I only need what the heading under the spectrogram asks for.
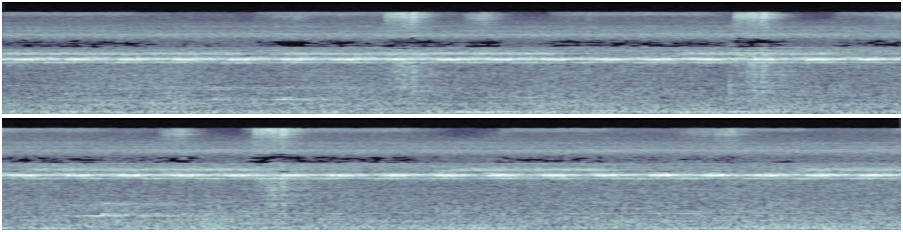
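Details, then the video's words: Calm nature recording of crickets, a continuous shrill chirping held at one high pitch through the whole stretch, with occasional soft higher flickers over gentle background noise. "Calm Cricket Sound"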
